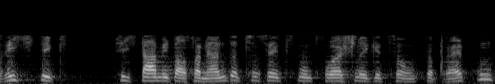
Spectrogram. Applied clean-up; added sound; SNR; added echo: neural separator model SepFormer DNS4.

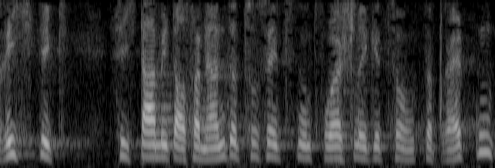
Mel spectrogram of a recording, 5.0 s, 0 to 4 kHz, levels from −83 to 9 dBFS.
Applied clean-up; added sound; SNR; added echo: none; none; none; none.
